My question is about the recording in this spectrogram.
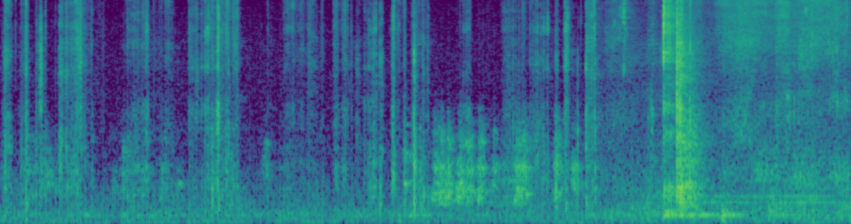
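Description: Scissors snipping through brown paper along a pattern outline, an irregular run of short cuts with paper rustling. A single louder knock comes near the end.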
